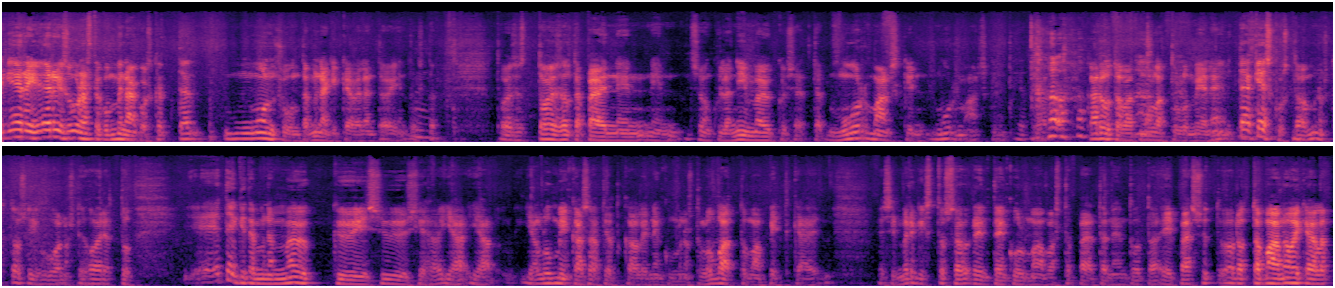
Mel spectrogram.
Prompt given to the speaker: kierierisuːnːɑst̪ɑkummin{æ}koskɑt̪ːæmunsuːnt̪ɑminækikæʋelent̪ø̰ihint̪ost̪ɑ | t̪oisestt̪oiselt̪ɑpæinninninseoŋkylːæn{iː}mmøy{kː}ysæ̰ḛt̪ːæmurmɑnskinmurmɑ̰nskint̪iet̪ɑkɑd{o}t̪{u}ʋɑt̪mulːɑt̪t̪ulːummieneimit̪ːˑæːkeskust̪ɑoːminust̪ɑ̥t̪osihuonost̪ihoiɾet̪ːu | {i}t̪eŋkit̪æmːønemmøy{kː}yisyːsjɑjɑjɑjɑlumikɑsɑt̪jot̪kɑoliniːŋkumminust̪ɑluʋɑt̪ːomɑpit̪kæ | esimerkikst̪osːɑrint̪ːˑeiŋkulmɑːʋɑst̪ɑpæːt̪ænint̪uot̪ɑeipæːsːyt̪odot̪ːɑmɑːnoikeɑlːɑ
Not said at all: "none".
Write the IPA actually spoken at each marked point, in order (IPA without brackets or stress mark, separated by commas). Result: æ, iː, kː, u, o, e, kː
